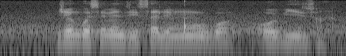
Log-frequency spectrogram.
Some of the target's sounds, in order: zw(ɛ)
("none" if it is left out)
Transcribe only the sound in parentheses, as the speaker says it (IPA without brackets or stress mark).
a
